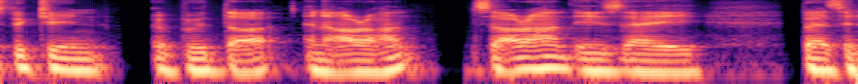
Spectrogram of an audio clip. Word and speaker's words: Arahant: Arahant.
